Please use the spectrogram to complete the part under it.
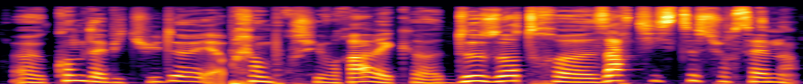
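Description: A woman's voice: mid-range voice, fairly quick. A woman guest in a radio studio, explaining an event in a friendly way with many hesitations. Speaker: studio guest from a club team. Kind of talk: radio interview.

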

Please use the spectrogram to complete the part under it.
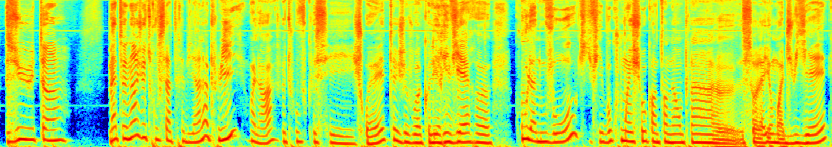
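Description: A woman's voice: medium pitch, no room sound. A woman author reading excerpts from her own writing to an audience, chatty and self-mocking, often laughing at her own lines.

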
